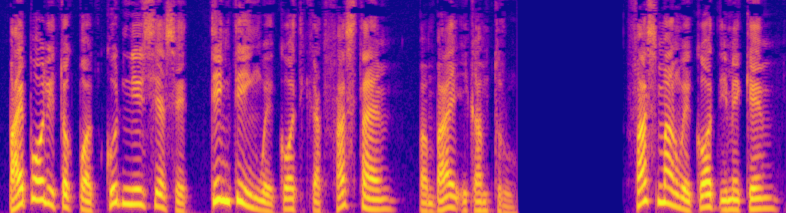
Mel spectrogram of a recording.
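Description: A man's voice: fairly high pitch, no echo, clean studio sound. A man with a Melanesian Pidgin accent, narrating a scripted Bible lesson as its presenter.

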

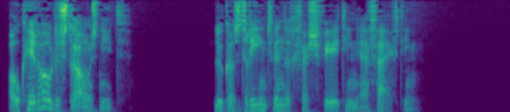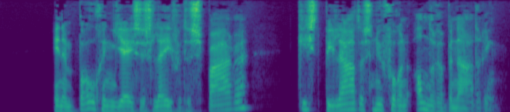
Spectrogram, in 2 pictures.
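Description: A man reading a religious book aloud as narrator, in a measured, even way that includes chapter and verse numbers. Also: medium pitch, husky, no echo, studio quality.

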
